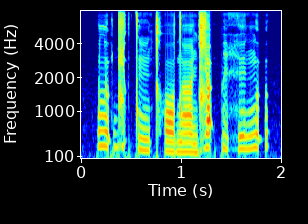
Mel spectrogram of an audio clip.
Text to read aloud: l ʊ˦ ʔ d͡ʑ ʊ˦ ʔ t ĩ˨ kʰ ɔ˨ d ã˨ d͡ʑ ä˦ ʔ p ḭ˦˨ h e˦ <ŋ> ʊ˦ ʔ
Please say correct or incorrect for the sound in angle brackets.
correct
